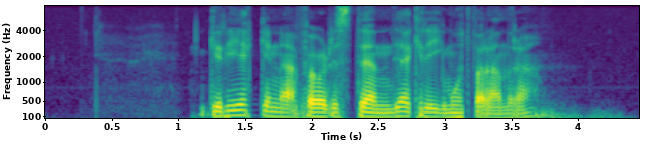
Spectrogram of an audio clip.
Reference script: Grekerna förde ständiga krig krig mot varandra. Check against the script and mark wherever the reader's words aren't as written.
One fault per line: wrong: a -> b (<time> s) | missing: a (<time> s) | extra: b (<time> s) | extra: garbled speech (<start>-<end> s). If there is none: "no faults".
missing: krig (3.0 s)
